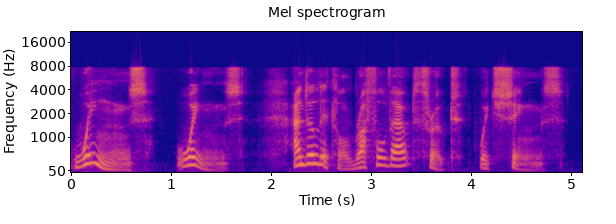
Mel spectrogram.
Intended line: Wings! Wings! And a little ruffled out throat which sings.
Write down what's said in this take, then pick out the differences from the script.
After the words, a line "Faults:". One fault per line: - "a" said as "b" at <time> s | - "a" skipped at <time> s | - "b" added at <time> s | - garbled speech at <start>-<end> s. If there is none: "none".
Wings! Wings! And a little ruffled out throat which sings.
Faults:
none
